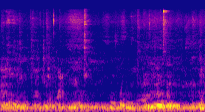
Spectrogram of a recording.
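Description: Indistinct, low murmuring voices in a room, with no clear words.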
